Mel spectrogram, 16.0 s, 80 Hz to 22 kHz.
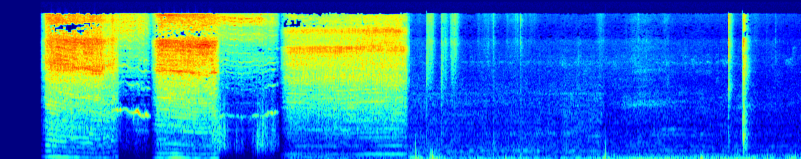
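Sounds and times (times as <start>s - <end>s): angle grinder sanding wood: 0.8s - 8.2s.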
